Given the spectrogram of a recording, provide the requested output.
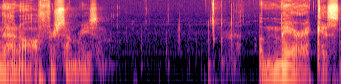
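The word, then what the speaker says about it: Americus: vadaya next we got americas and i think my refrigerator just came on and i keep forgetting to turn that off for some reason america's not america americas hog mountain hog mountain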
